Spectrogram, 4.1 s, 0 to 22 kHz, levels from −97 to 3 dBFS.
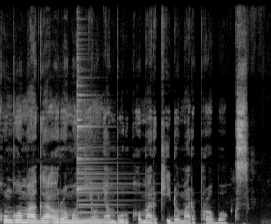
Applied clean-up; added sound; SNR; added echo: none; Bell; 18 dB; none.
